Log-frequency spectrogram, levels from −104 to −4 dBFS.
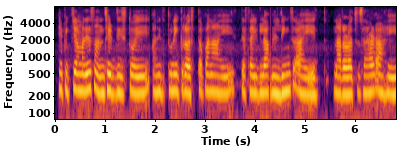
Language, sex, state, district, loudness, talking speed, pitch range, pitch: Marathi, female, Maharashtra, Dhule, -22 LUFS, 160 wpm, 225-245 Hz, 230 Hz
